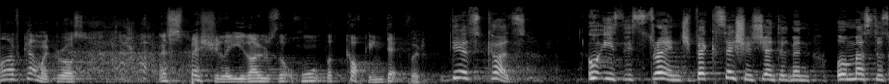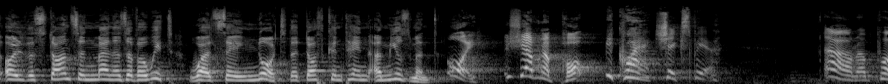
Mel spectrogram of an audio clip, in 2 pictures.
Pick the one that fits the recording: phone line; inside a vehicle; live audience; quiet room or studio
live audience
